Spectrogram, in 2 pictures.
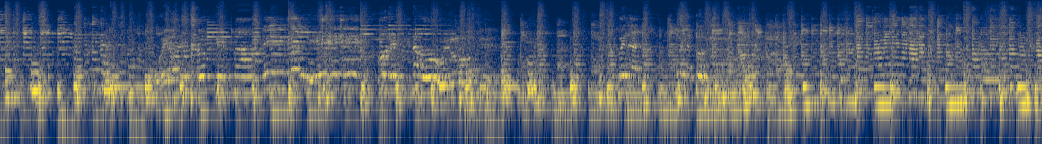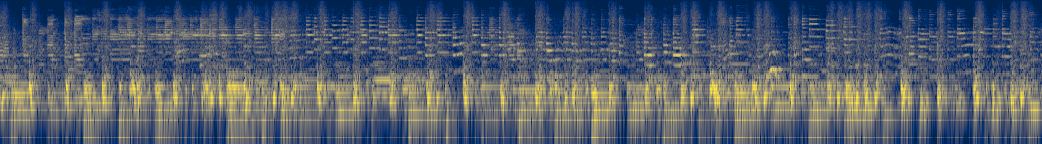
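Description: Live rockabilly band in an instrumental break: an electric guitar plays lead lines with string bends over a strummed acoustic guitar and a steady snare drum beat.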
